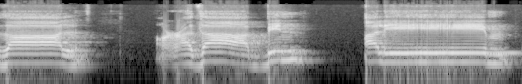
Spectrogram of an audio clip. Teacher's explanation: عین کے بعد ذال ہے، ذال بغیر سیٹی کے پڑھا جاتا ہے، آپ کو کئی دفعہ پہلے بتا چکا ہوں، اس میں سیٹی نہیں آئے گی۔ زبان کا سرا اوپر والے دانتوں کے اندرونی کنارے سے لگے تو ذال پڑھا جاتا ہے بغیر سیٹی کے، ذال، عذاب علیم، اوکے۔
